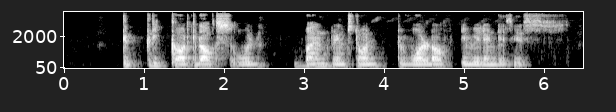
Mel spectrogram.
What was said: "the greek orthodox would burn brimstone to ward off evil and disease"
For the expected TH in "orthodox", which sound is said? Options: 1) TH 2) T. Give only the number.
2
